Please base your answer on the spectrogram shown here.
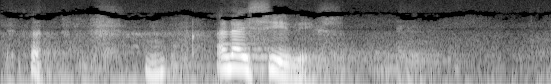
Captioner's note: laughter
